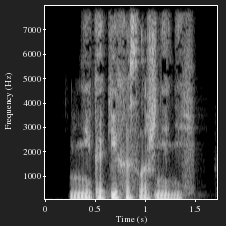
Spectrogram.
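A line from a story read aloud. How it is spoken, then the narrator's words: Low-voiced question. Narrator (Russian): вполголоса спросил капитан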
